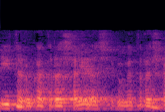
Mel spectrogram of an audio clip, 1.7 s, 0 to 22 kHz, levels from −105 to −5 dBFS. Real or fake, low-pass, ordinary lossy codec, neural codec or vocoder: real; 7.2 kHz; MP3, 32 kbps; none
